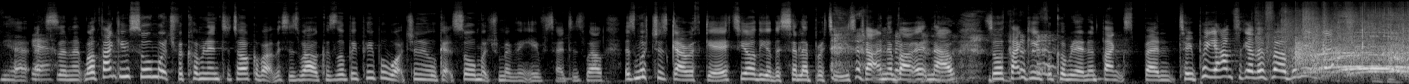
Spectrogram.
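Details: Adult woman; normal fluent speech.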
